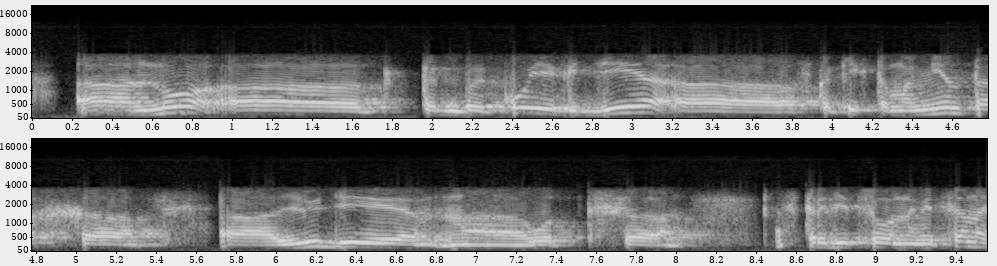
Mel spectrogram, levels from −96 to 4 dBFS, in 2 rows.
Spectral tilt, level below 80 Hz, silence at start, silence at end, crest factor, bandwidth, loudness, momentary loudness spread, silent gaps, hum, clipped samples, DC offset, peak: -9 dB/octave; -60 dBFS; 0 s; 0 s; 14 dB; 3.9 kHz; -17 LUFS; 5 LU; none; none; under 0.1%; under 0.1%; -2 dBFS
